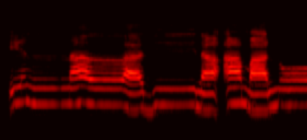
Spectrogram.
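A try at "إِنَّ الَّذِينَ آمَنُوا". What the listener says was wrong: panjang. Innalladzina mad badal. Amanu panjang.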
